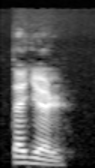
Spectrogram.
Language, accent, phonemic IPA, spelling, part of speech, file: French, France, /ta jœl/, ta yeule, interjection, LL-Q150 (fra)-ta yeule.wav
- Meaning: shut up: alternative form of ta gueule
